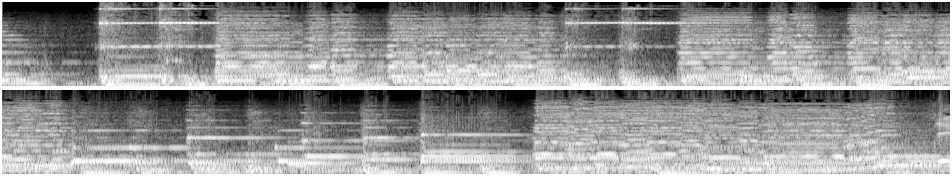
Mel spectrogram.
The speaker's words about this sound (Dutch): Als ik tweemaal met mijn fiets bel bel, dan betekent dat kom snel.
